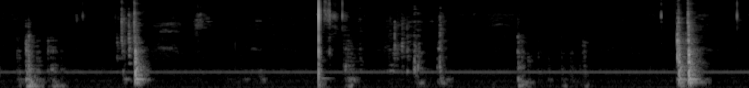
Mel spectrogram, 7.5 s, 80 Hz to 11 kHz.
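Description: Faint clicks and taps of a 45 rpm vinyl single being handled on a turntable platter, with one sharp click about three seconds in and a louder cluster near the end, over a steady faint hum.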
